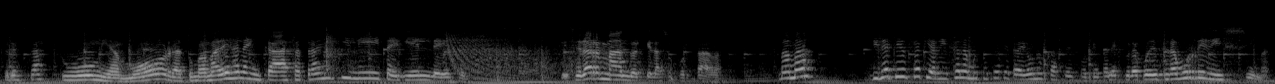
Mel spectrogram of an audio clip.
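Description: An actress with a Venezuelan accent playing a commanding, sharp-tongued head of household in a telenovela. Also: female voice, fairly high pitch, sing-song, a little fast. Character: domineering woman head of household. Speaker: Eva, family matriarch. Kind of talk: 1990s telenovela acting. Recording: dull lo-fi TV audio with music.

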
